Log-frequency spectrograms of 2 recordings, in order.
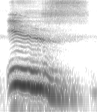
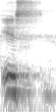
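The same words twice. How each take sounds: First: The word ends with a voiced z sound. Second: The word ends with a voiceless s sound. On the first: The speaker calls it right. "voice pronoun Z" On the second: The speaker calls it wrong. "it's not is"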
